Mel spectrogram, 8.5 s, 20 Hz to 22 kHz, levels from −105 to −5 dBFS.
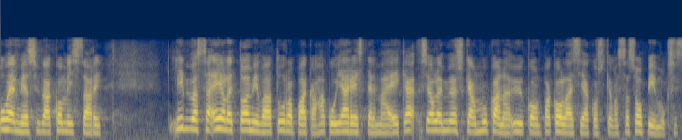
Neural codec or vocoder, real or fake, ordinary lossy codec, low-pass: codec, 16 kHz, 4 kbps, FunCodec, trained on Chinese and English, 50 frames a second; fake; none; none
